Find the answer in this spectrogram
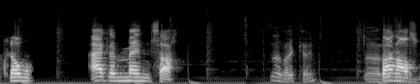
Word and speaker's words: Mentor: Adam Mentor. Oh, okay. No, Don't ask me to spell it. I've got dyslexia, but it's M-A-T-A, you'll say. No, it's M-A-N-T-A.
